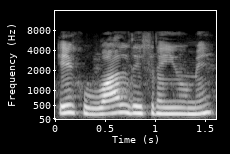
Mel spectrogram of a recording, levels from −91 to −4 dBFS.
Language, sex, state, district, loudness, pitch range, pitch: Hindi, female, West Bengal, Alipurduar, -14 LUFS, 210-240 Hz, 225 Hz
